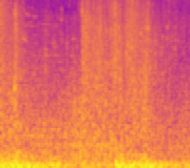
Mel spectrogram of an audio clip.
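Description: A deep booming blast rumbles loudly for a moment, followed by a second heavy thump, a ship's cannon firing amid game noise in Sea of Thieves.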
